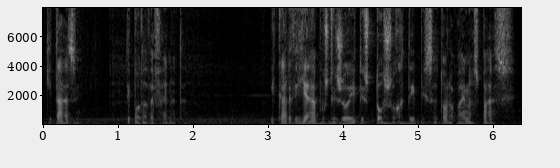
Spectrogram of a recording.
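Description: A male actor narrating a novel as an audiobook, measured, with dramatic pauses. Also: sits low, fairly even intonation, a little mellow, a little hiss or hum.

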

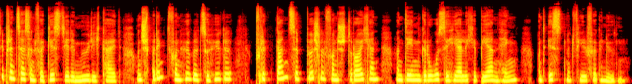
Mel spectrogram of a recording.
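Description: A woman narrating a fairy tale aloud in a calm, measured storybook reading. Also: on the high side, dry recording, studio quality.

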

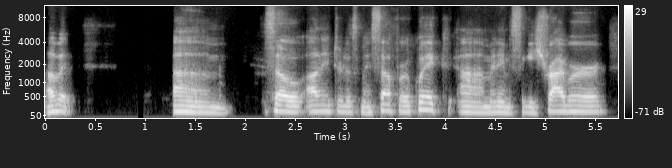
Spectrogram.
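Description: A man's voice: medium pitch, flat delivery, a little slow. A man, co-hosting a podcast in loose, rambling casual chat full of fillers. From Israel. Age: 30s. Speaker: podcast co-host.

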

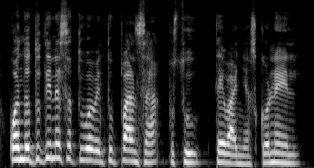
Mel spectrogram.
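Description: A woman's voice: mid-range voice, brisk, dry recording, clean studio sound. A young woman with a Mexican accent, speaking frankly and emotionally as a guest in a candid conversation, swearing freely and acting out the voices she quotes.

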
